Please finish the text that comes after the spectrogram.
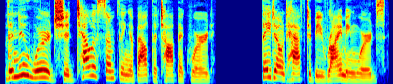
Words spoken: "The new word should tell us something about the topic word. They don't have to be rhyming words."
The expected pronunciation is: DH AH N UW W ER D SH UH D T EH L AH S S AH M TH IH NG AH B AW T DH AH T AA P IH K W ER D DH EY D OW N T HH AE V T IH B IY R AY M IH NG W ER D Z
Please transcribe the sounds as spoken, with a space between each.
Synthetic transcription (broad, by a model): DH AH N UW W ER D SH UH D T EH L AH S S AH M TH IH NG AH B AW T DH AH T AA P IH K W ER D DH EY D OW N T HH AE F T IH B IY R AY M IH NG W ER D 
